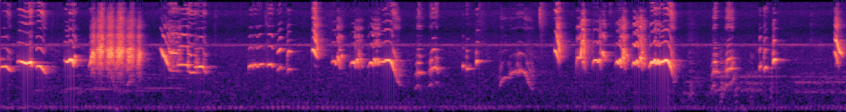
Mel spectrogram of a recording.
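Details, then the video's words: Black-breasted oriental magpie-robin (kacer dada hitam) in full gacor, continuous loud singing: rich whistled phrases, sharp down-slurred notes, a harsh buzzy burst near the start, and rapid varied chips in tight runs over a faint low hum. "burung Kacer dada hitam gacor"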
